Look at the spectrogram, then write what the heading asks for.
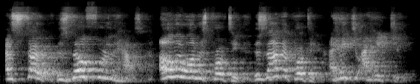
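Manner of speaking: loud, high mock teen tantrum; dramatic teenager. Teacher imitating a teenager complaining about food, loud tantrum. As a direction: overplay a sulky teen demanding protein. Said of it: "that's what teenagers say".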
